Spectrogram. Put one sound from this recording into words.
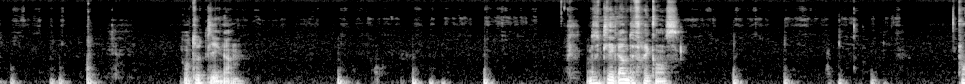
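A marker squeaks and taps on a whiteboard in short strokes.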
